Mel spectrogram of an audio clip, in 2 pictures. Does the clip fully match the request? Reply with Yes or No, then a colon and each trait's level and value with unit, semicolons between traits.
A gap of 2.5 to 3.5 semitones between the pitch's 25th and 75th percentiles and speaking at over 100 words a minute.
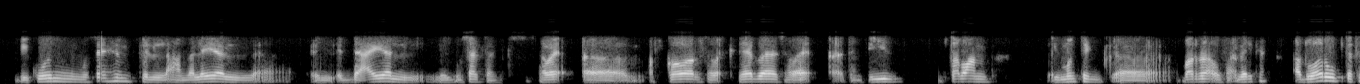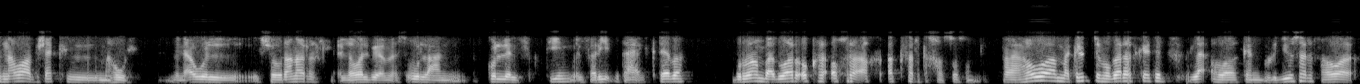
No: average, 4.0 semitones; average, 115 wpm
